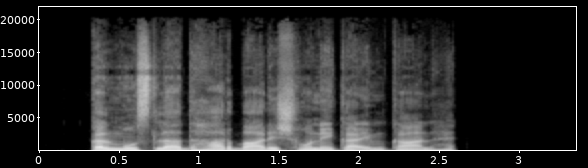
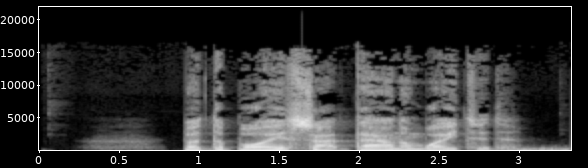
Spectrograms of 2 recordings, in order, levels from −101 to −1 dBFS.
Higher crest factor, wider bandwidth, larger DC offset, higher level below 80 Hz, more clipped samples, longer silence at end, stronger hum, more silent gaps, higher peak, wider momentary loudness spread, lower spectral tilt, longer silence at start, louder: about the same, 16 dB vs 18 dB; first, 19.5 kHz vs 16.5 kHz; neither; first, -44 dBFS vs -50 dBFS; neither; first, 0.75 s vs 0 s; neither; neither; second, -6 dBFS vs 0 dBFS; second, 8 LU vs 15 LU; about the same, -5 dB/octave vs -4 dB/octave; second, 0.35 s vs 0.9 s; second, -20 LUFS vs -16 LUFS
